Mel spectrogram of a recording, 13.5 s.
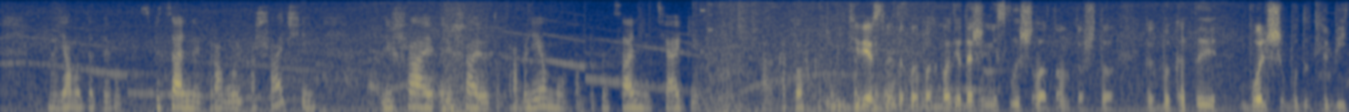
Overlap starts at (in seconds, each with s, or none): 8.2 s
